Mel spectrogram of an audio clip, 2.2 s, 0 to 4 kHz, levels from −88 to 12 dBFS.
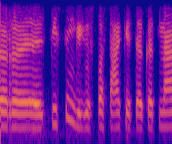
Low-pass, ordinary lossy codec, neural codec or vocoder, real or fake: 3.6 kHz; Opus, 24 kbps; none; real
